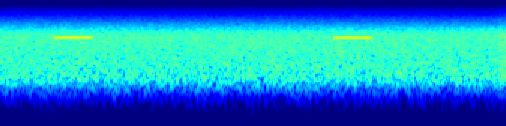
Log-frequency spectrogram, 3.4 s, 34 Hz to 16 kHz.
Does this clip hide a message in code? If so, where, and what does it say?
Yes: Quindar tones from 0.4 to 2.5 s, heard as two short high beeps, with radio hiss and a squelch burst at the end.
